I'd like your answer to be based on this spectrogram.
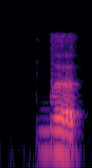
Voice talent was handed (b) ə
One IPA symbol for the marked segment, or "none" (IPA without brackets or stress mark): b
